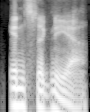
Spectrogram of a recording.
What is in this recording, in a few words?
"insignia", American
